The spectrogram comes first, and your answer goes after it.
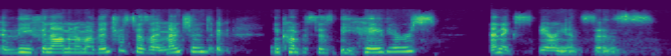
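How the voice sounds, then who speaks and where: A woman speaks in a plain, everyday voice at a moderate pace. Her pitch is fairly high with ordinary variation. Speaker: medical librarian teaching a seminar. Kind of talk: lecture.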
